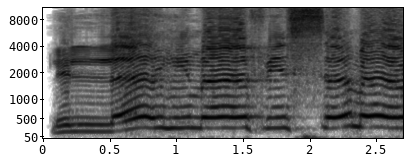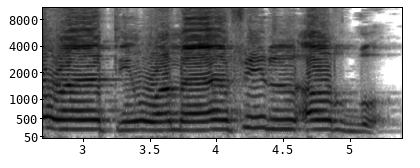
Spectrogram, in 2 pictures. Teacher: اللہ کا نام زیر کی وجہ سے باریک پڑھیں گے۔ الف مدہ اور دو کھڑی زبر، تینوں کو ایک ایک الف کی مقدار میں کھینچ کر پڑھنا ہے۔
